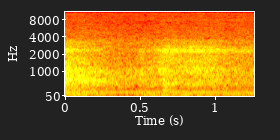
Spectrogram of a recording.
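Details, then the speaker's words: Brief, rough, fluttering snoring breath over a low steady hum, broadcast-quality audio played on a radio show; snoring. "I'm giving... just listen to a little snoring. Okay, let's listen to some snoring."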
